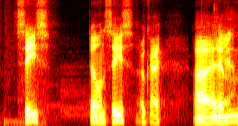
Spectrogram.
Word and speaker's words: Cease: I can't pronounce it. Is it Casey? Is that how you say it? Dylan, what's it? How do you say his last name? Cease?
